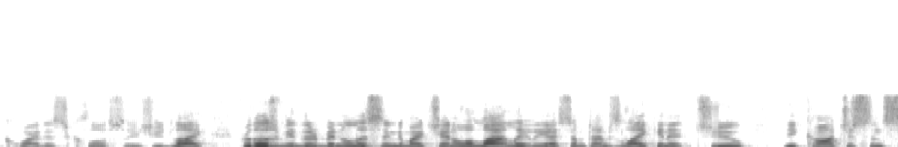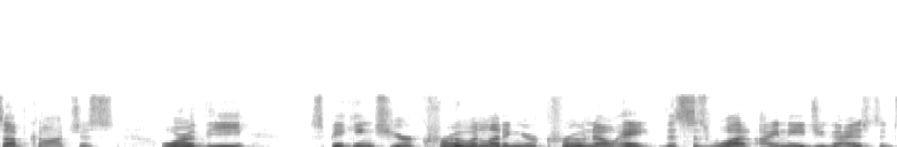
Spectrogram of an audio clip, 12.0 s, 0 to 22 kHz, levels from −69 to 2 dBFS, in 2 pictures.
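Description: Three short dropouts come from concealed Bluetooth headset packet loss: 4.76 to 4.79 s, a brief blip at 8.53 s, and 10.59 to 10.62 s. Voice packets between headset and phone went missing, about 30 ms, 15 ms and 30 ms worth, and the receiver patched each gap by repeating the closest-matching bit of the last 20 ms or so. You get a brief buzzy, steady-level smear, then a slight warble as the real speech comes back, all over the mSBC wideband link.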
